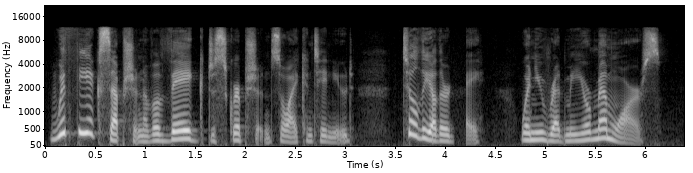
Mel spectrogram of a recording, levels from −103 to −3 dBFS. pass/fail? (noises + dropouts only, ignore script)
fail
